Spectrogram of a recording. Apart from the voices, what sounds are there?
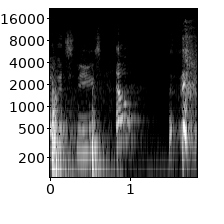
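sneeze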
